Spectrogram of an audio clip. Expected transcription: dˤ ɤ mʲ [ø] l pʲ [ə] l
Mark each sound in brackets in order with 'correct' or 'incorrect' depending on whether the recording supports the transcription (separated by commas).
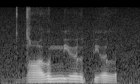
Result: correct, correct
